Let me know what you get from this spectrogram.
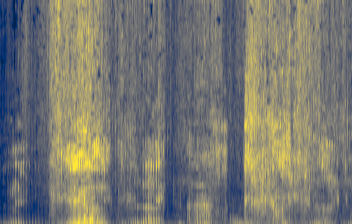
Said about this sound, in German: Welche Tiere gibt es denn da? Zum Beispiel eine große Raubkatze, den Jaguar.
